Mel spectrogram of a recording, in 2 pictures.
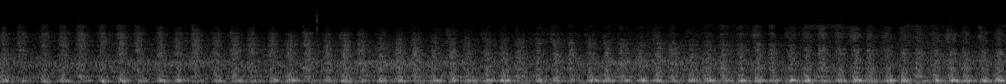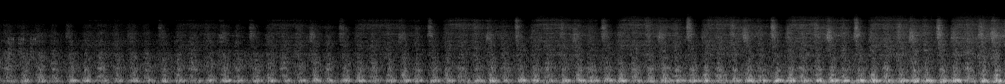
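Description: DR class 44 three-cylinder 2-10-0 steam locomotive working hard under load, its exhaust beats in a quick, even chuffing rhythm. It grows louder as the locomotive approaches.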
